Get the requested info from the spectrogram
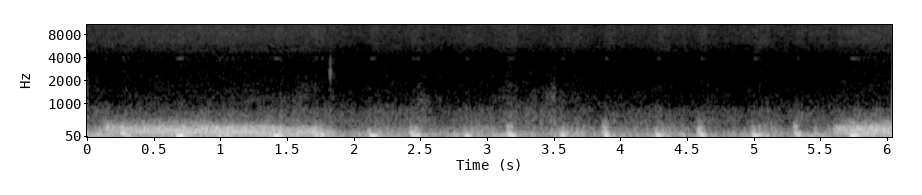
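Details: Female heart auscultated with various stethoscopes in sequence: Erb's point, mitral, tricuspid, aortic, then pulmonic. Regular lub-dub at about 80 per minute with some stethoscope rubbing; normal heart sounds.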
